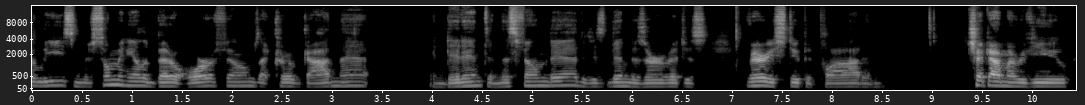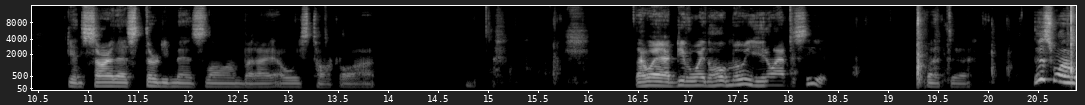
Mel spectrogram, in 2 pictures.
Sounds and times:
Speech: 0.0 - 3.4, 4.0 - 8.6, 9.4 - 13.9, 16.5 - 18.4, 19.3 - 20.8.

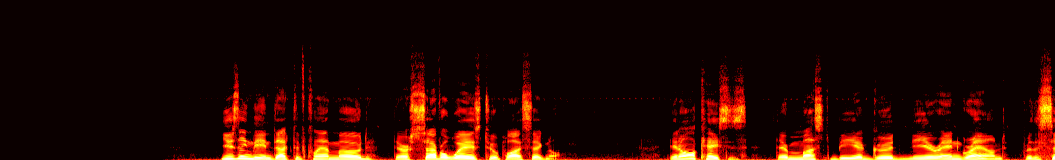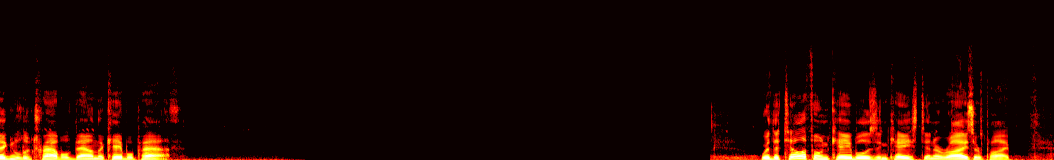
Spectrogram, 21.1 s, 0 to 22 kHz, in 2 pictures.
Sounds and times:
Speech: 2.2 - 5.7, 6.7 - 12.4, 18.2 - 20.7.

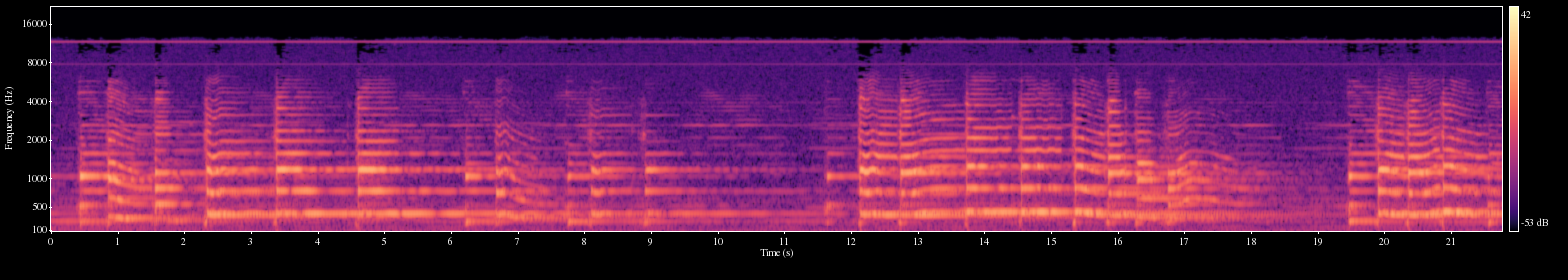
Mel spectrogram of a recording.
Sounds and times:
Sitar: 0.0 - 21.7.

